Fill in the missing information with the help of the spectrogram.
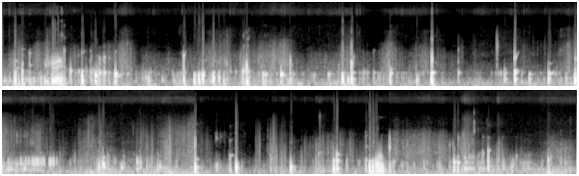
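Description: Frequent gurgles, pops and bubbling rumbles throughout, active bowel sounds from gas and fluid moving through the gut.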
